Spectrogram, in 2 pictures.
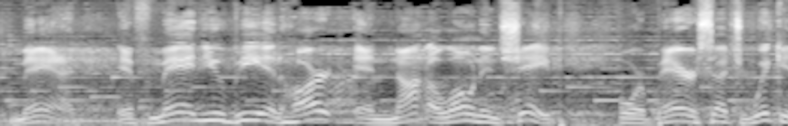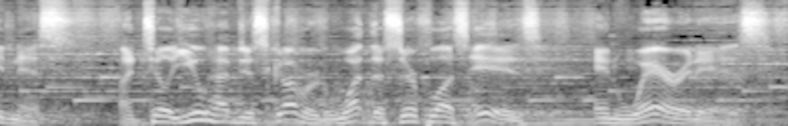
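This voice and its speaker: A man playing a grave, stern ghost in a Christmas radio drama, solemn and declamatory. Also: on the high side. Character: Ghost of Christmas Present, grave, stern, reproving male spirit. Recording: roomy long reverb under clear music.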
